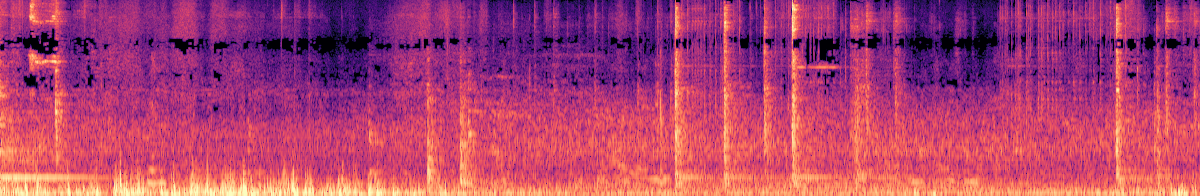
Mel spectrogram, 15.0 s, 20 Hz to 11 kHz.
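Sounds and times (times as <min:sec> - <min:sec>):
sharp ringing metal clanks: 0:00.0 - 0:01.4, 0:09.8 - 0:10.7
metal chute clanking and rattling: 0:00.0 - 0:01.7, 0:08.3 - 0:11.4, 0:13.8 - 0:15.0.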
